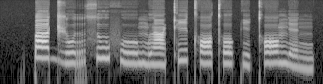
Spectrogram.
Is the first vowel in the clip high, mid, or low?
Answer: low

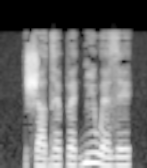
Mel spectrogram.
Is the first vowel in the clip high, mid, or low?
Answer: low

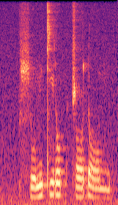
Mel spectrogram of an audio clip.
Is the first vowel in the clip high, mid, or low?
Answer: mid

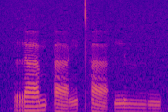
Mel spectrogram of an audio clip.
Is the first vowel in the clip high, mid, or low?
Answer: low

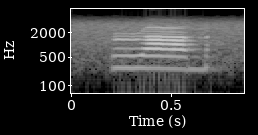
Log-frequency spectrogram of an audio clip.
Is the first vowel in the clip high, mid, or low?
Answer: low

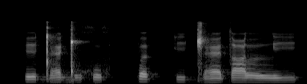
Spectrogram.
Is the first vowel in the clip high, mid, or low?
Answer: high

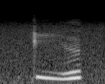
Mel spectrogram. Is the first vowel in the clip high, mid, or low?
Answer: high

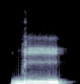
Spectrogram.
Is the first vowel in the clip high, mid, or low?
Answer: high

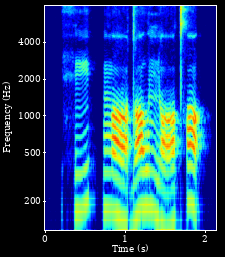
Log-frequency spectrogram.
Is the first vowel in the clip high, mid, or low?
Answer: high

